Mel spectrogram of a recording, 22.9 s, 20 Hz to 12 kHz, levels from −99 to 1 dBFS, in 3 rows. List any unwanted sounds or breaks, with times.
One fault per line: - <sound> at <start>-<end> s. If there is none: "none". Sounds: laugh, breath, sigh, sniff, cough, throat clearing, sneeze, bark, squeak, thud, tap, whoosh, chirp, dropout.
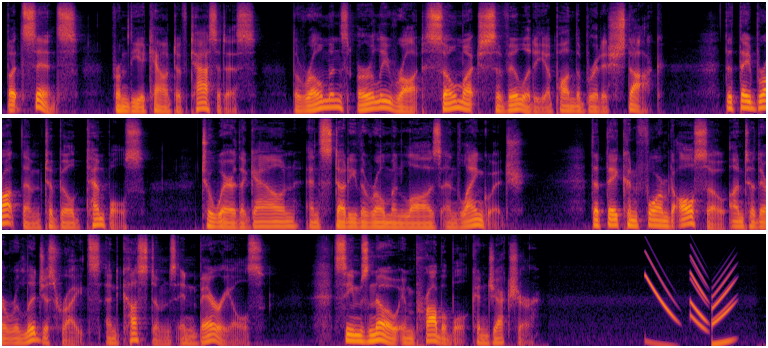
- chirp at 21.7-22.7 s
